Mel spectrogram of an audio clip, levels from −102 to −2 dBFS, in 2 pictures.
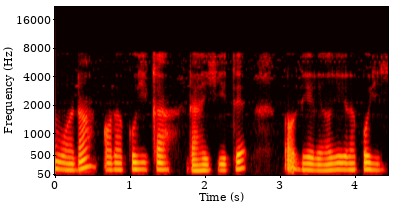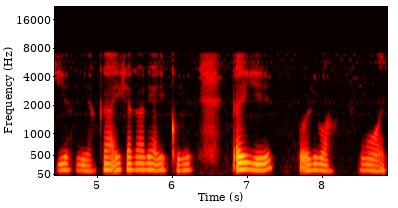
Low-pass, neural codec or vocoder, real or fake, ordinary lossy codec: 7.2 kHz; codec, 16 kHz, 0.9 kbps, LongCat-Audio-Codec; fake; none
